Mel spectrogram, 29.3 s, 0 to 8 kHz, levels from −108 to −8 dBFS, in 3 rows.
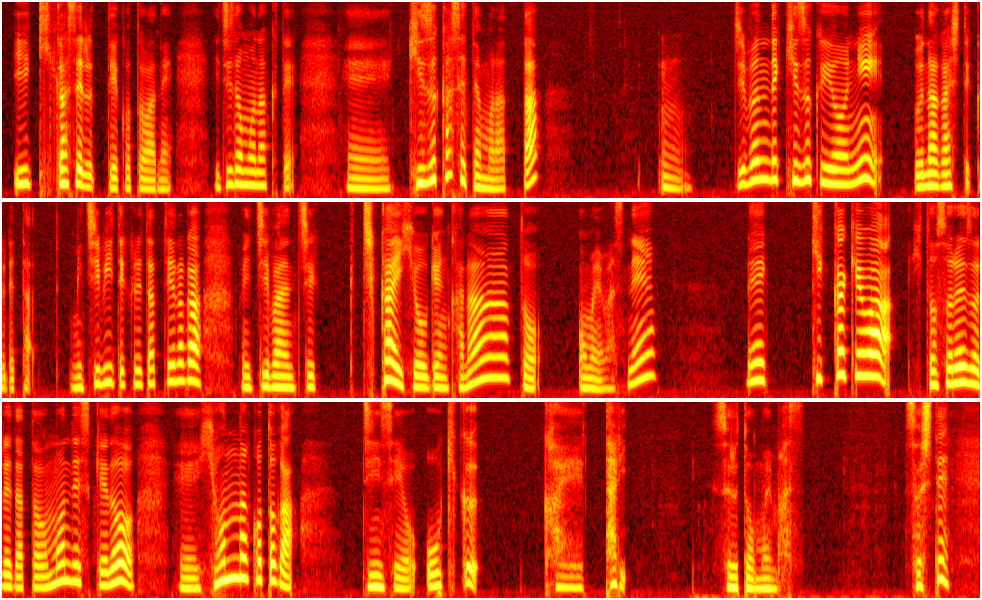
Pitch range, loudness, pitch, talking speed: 160-255 Hz, -29 LUFS, 195 Hz, 255 characters per minute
